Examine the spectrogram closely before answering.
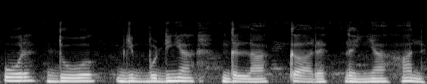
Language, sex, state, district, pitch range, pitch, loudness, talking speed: Punjabi, male, Punjab, Kapurthala, 135-155 Hz, 145 Hz, -13 LUFS, 100 wpm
